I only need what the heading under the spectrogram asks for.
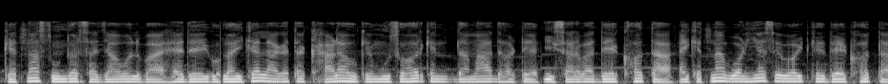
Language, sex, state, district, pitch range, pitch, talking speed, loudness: Bhojpuri, male, Bihar, Gopalganj, 120-135 Hz, 125 Hz, 160 wpm, -13 LUFS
